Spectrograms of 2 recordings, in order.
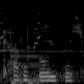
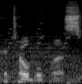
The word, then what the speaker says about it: Catoblepas: Probably it being mentioned on Pit Crew streams as a funny word and a slight mispronunciation of Catoblepas, which is the actual name of the creature that shows up in a lot of Final Fantasies.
